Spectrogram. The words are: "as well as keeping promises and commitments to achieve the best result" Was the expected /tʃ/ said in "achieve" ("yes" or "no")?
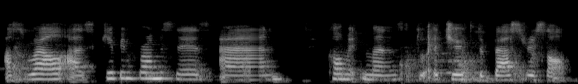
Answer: yes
